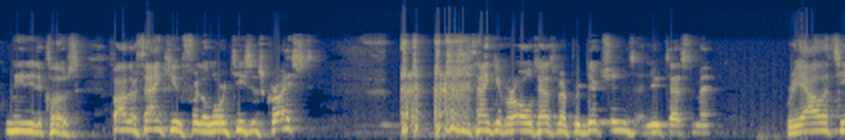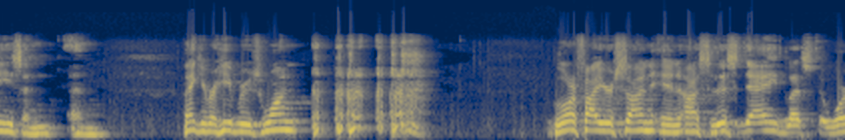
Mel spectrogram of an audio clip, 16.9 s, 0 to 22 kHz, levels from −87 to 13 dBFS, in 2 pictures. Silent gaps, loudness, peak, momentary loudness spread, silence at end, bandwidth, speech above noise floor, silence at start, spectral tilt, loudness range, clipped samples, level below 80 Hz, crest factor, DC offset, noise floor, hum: none; -11 LUFS; 0 dBFS; 8 LU; 0 s; 9.2 kHz; 43 dB; 0.05 s; -5 dB/octave; 3 LU; 0.1%; -52 dBFS; 12 dB; under 0.1%; -53 dBFS; none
